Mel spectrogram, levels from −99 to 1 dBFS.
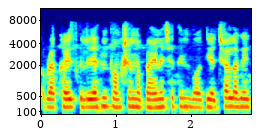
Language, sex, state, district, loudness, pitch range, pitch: Maithili, female, Bihar, Vaishali, -16 LUFS, 205-215 Hz, 210 Hz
